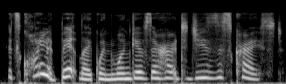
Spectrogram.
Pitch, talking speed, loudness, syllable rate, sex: 285 Hz, 275 wpm, -15 LUFS, 6.3 syllables/s, female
